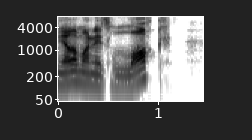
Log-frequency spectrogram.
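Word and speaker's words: Loch: The other one is lock like I guess like a lock in Scotland, right?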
